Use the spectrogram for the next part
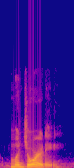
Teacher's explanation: Listen to how the stress moves right to the syllable immediately before the suffix. Adding "this" to major, it becomes majority.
